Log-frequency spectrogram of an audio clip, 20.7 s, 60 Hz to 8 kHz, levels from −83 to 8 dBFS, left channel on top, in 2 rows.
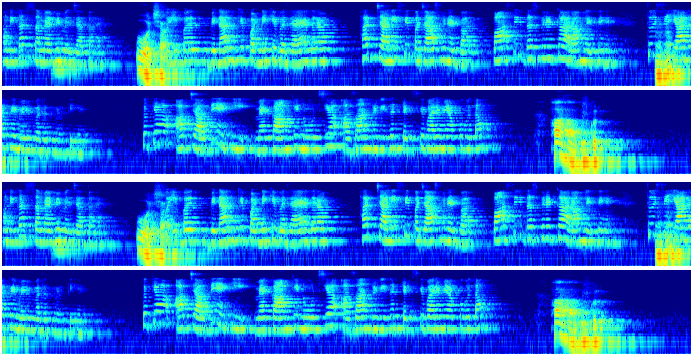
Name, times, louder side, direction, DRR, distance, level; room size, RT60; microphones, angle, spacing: voice 1, 0.0-1.5 2.4-4.9 5.4-7.0 7.4-9.1 9.7-11.6 12.4-17.6, right 1 dB, 10° right, 1 dB, 1.2 m, -35 dB
voice 2, 2.0-2.5 9.8-10.1 18.6-19.2, left 3 dB, 85° left, 3 dB, 0.6 m, -23 dB
10.5 x 4.3 x 4.9 m, 0.99 s
head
